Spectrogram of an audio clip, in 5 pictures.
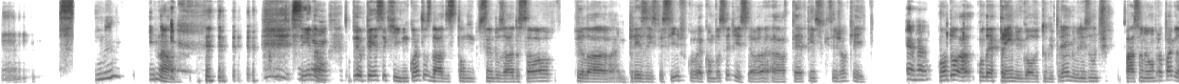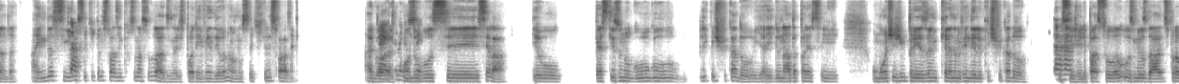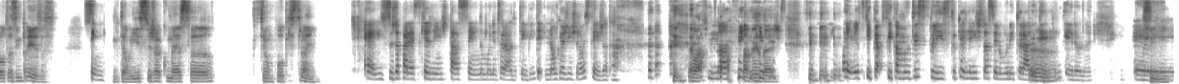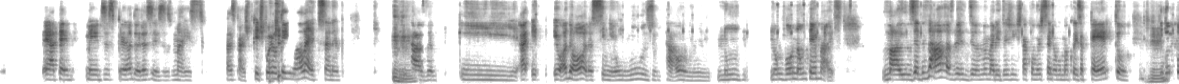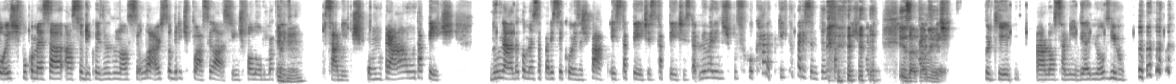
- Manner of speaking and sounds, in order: other background noise; laugh; tapping; laugh; laugh; laugh; laugh
- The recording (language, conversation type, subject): Portuguese, unstructured, Você acha justo que as empresas usem seus dados para ganhar dinheiro?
